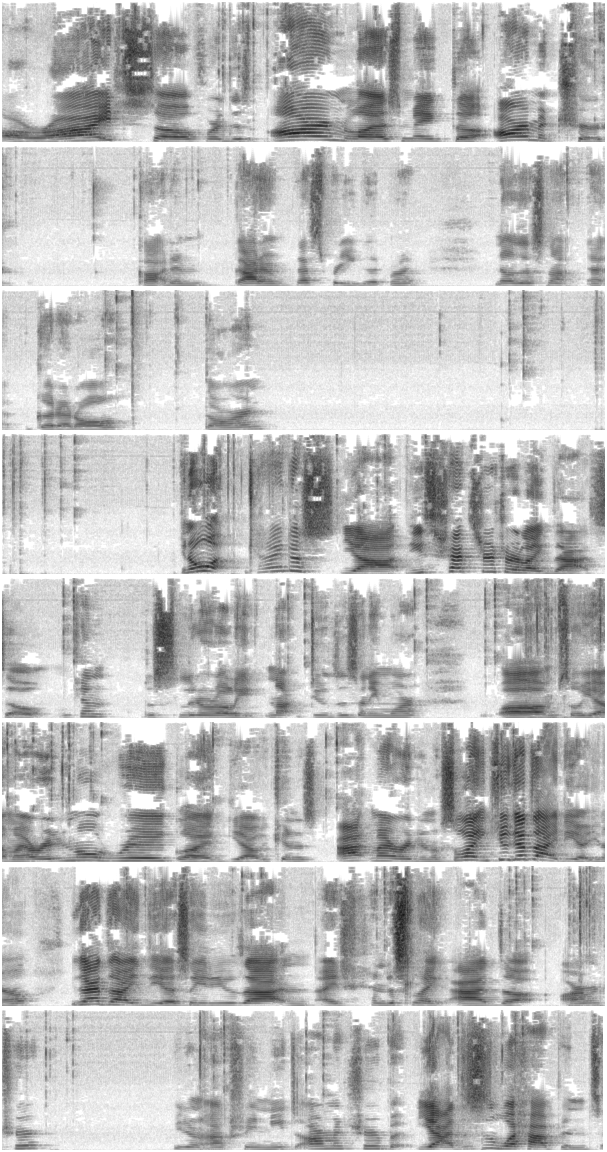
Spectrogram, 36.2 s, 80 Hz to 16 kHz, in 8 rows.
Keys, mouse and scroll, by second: 0.9 right click, 1.3 Tab, 1.7 shift+f, 2.4 right click, 13.5 shift+f, 14.9 Tab, 15.2 shift+f, 16.0 right click, 16.4 shift+f, 18.6 click, 20.3 right click.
